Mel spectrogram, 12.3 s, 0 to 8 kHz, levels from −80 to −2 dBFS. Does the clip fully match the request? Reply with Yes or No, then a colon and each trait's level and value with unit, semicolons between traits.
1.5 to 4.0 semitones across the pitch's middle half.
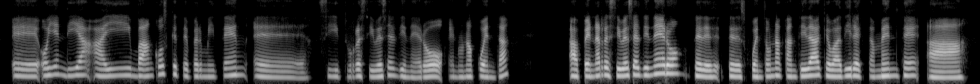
Yes: average, 2.7 semitones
